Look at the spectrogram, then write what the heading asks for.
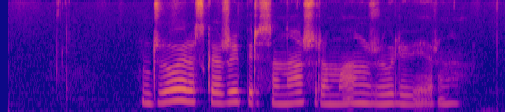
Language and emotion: Russian, sad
